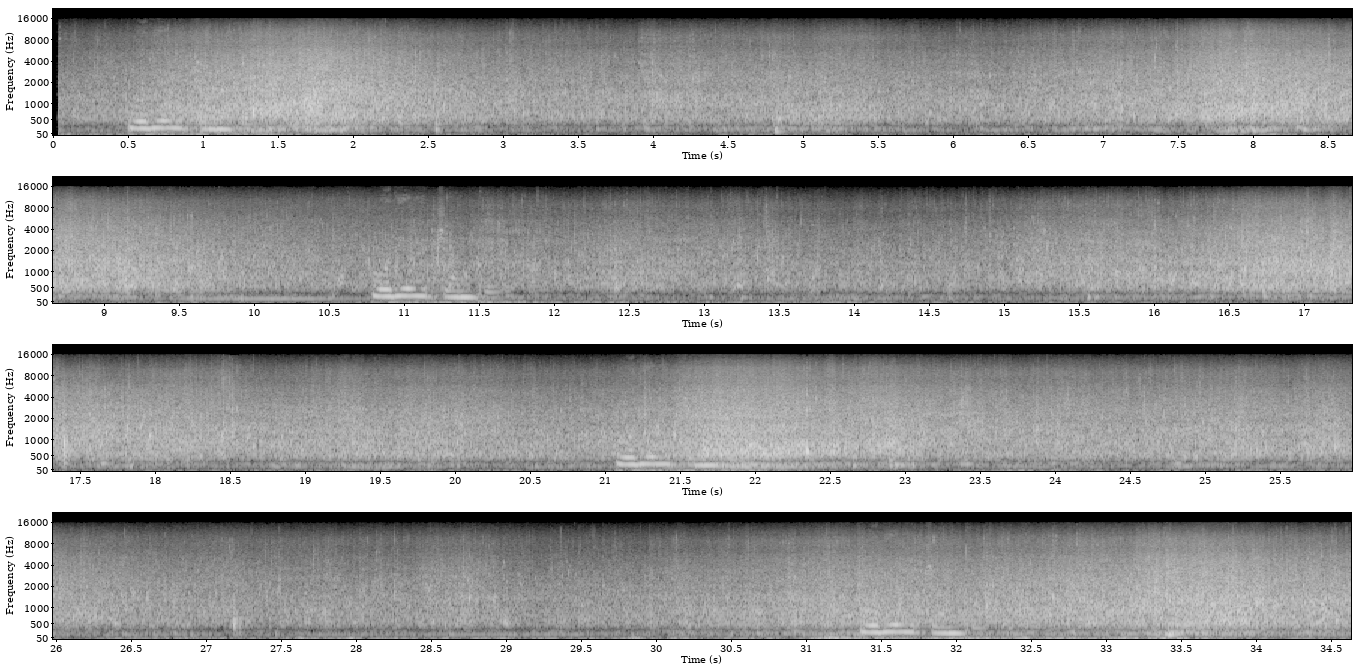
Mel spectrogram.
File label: ocean waves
